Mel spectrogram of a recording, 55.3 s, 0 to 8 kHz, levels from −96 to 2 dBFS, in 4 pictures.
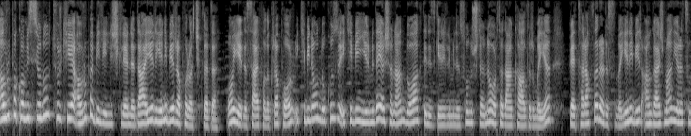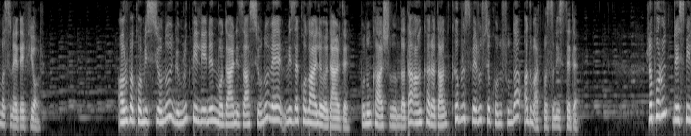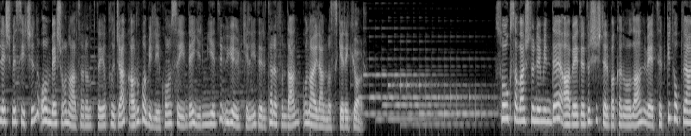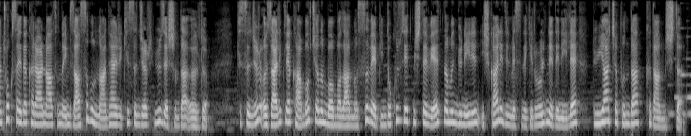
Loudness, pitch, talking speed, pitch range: -25 LUFS, 185 Hz, 110 wpm, 160-230 Hz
